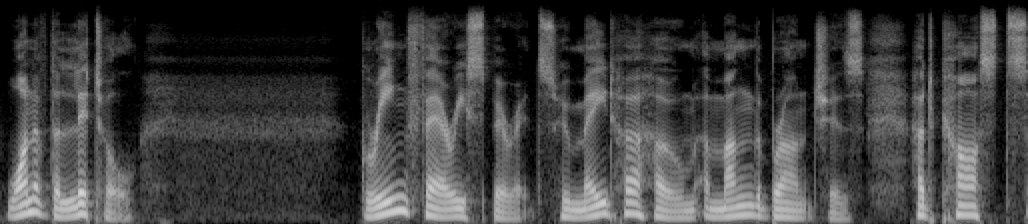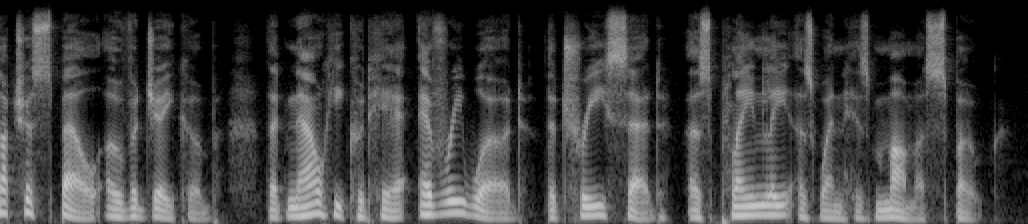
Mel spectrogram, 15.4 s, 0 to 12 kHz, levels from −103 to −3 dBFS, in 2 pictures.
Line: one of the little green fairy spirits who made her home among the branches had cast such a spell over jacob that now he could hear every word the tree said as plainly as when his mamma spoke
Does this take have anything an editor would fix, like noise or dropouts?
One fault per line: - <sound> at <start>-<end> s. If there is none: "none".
none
